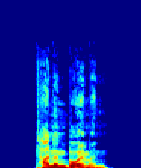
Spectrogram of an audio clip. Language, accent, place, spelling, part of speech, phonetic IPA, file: German, Germany, Berlin, Tannenbäumen, noun, [ˈtanənˌbɔɪ̯mən], De-Tannenbäumen.ogg
- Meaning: dative plural of Tannenbaum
